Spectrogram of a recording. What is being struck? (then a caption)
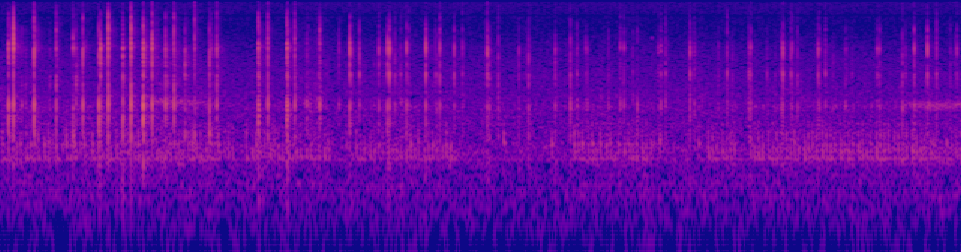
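Wooden hairbrush. Quiet, rapid tapping on a wooden hairbrush produces dry, sharp clicks and light scratchy patters. The hits are bright and high-pitched with almost no low end, and each dies away almost instantly over a faint hiss.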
